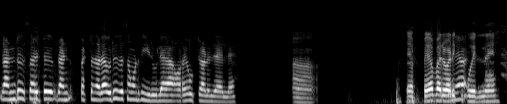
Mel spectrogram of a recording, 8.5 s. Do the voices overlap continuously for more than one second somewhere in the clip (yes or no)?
no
